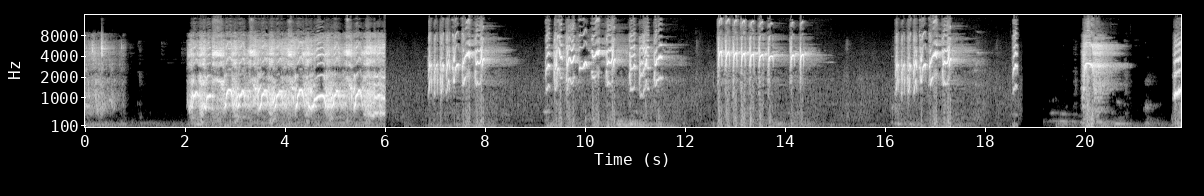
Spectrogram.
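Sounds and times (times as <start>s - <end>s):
loud screeching bird call: 2.1s - 6.0s, 6.8s - 8.6s, 19.9s - 20.9s
bird chirping: 6.7s - 15.0s, 16.1s - 18.8s.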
